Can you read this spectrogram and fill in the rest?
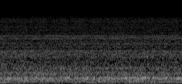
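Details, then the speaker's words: Chinese air heater on a workshop bench, shutdown after full-power run: fuel cut, glow plug comes back on to burn off residue while the fan whirs and slows down with low hum, no roughness; normal shutdown. "you can hear the fan slowing down but the globe plug comes back on to burn off any residuals are in there when the flame T was out"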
